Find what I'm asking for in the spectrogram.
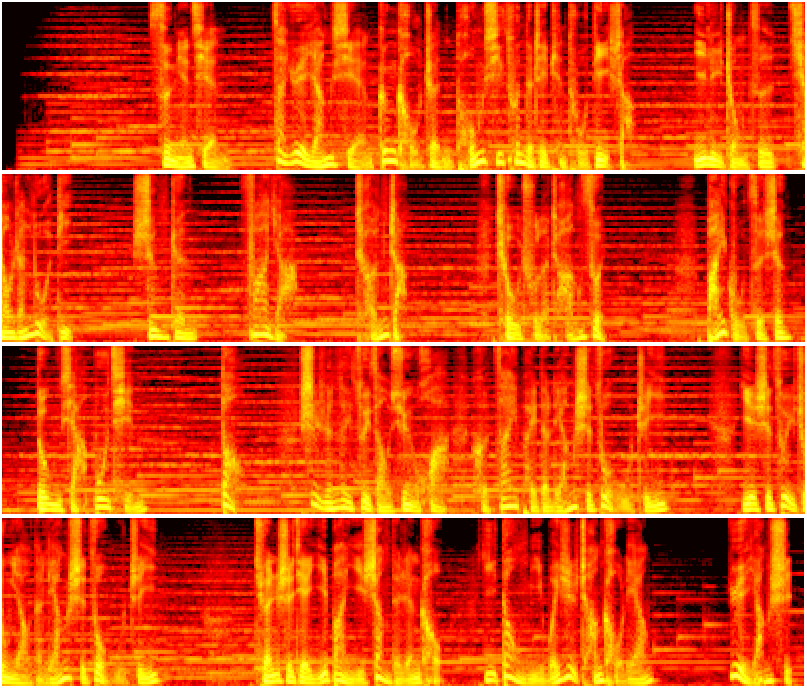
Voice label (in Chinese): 男 农业专题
